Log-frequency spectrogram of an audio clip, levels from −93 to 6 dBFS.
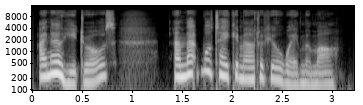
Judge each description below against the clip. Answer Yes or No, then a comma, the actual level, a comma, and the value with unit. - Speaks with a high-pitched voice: Yes, high, 195 Hz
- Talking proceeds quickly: Yes, fast, 260 wpm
